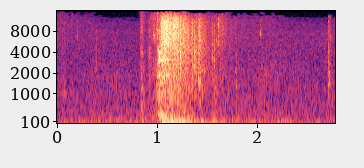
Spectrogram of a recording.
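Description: A wooden crate smashes and splinters with a loud crack.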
